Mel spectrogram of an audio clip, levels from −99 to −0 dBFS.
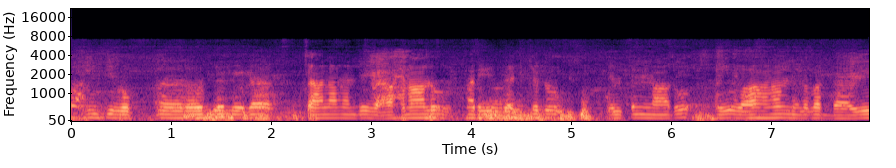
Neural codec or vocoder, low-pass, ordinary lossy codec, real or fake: codec, 32 kHz, 1.9 kbps, SNAC; 7.2 kHz; none; fake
